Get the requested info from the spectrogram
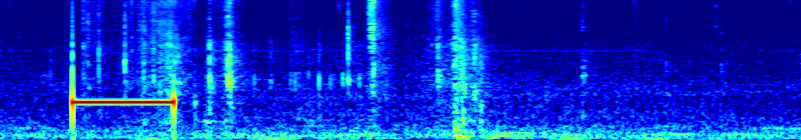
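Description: A single loud, steady electronic beep tone about half a second long, starting a third of a second in, a censor-style bleep added in editing; afterwards only a few faint clicks.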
